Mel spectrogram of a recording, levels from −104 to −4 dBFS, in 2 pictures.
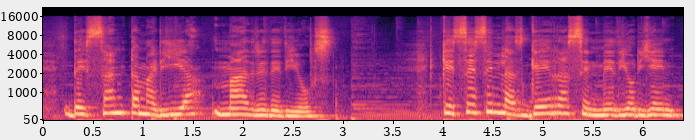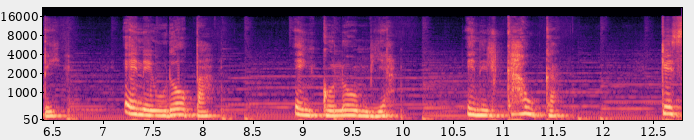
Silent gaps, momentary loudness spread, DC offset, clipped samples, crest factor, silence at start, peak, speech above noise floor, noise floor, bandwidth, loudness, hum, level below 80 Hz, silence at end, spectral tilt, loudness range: none; 21 LU; 0.4%; under 0.1%; 10 dB; 0 s; -8 dBFS; 22 dB; -38 dBFS; 16 kHz; -17 LUFS; none; -42 dBFS; 0 s; -5.5 dB/octave; 3 LU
